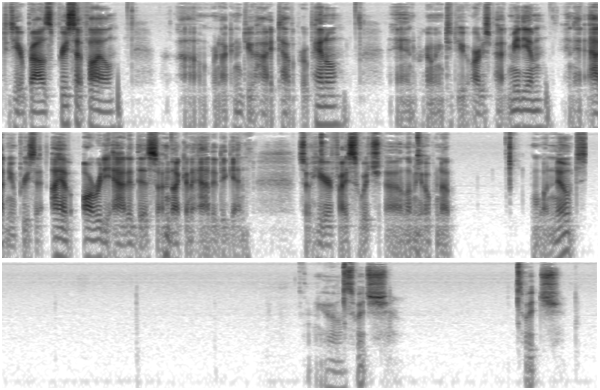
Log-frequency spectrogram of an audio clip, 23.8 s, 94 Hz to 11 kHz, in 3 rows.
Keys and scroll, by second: 9.1 BackSpace, 9.2 space, 11.9 space, 20.3 alt+Tab, 21.2 alt+Tab, 22.9 alt+Tab.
